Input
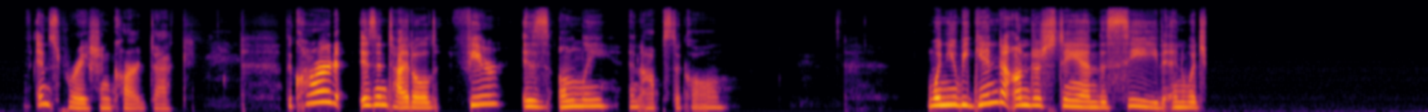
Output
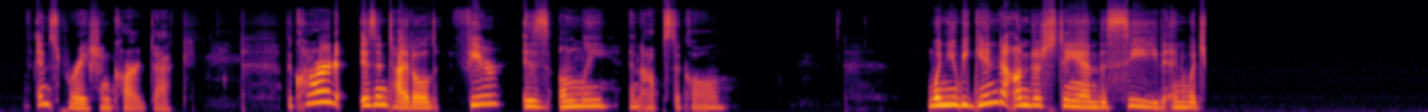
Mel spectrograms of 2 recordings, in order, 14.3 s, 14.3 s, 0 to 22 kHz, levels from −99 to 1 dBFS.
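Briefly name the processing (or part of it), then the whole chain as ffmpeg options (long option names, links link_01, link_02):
exciter from parts: -filter_complex "[0:a]asplit=2[link_01][link_02];[link_02]highpass=frequency=2800:width=0.5412,highpass=frequency=2800:width=1.3066,asoftclip=type=tanh:threshold=-31.5dB,highpass=4500,volume=-6dB[link_03];[link_01][link_03]amix=inputs=2:normalize=0,asettb=1/sr,asplit=3[link_04][link_05][link_06];[link_04]atrim=end=5.654[link_07];[link_05]atrim=start=5.65:end=7.09,asetpts=PTS-STARTPTS,afade=type=in:duration=0.004:curve=qsin,afade=type=out:start_time=1.436:duration=0.004:curve=qsin,highshelf=frequency=5800:gain=6[link_08];[link_06]atrim=start=7.086[link_09];[link_07][link_08]acrossfade=duration=0.004:curve1=hsin:curve2=qsin[link_10];[link_10][link_09]acrossfade=duration=0.004:curve1=qsin:curve2=hsin"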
